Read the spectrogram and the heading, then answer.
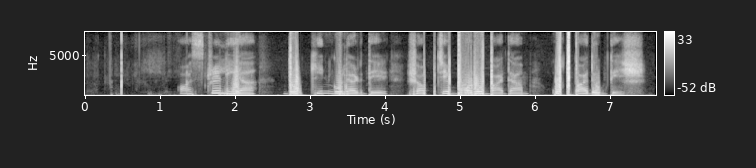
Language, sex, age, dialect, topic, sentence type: Bengali, female, 25-30, Standard Colloquial, agriculture, statement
